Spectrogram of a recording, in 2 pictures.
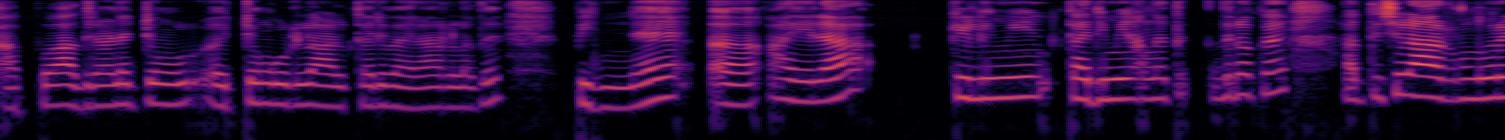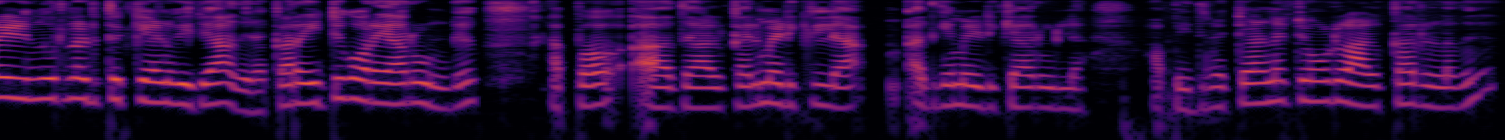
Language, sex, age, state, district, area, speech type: Malayalam, female, 18-30, Kerala, Kozhikode, urban, spontaneous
